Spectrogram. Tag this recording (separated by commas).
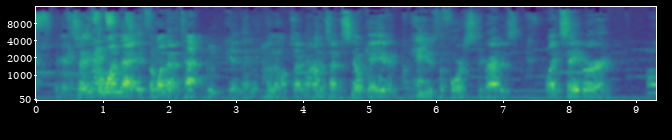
Music, Speech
